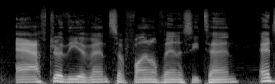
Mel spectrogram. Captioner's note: none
